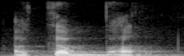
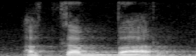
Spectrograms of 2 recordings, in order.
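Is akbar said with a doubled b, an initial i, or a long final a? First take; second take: doubled b; doubled b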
